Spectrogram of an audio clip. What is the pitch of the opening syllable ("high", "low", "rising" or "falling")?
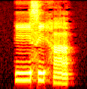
high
